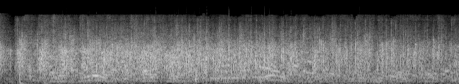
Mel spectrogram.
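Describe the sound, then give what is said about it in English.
Loud, sustained applause from a large crowd reacting to a speaker after her talk, a dense steady wash of clapping that holds at full strength for several seconds without letting up. “Fletcher, I have been a literary assistant with Speakers Incorporated for years, but I have never seen a crowd react to a speaker the way they do to you.”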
